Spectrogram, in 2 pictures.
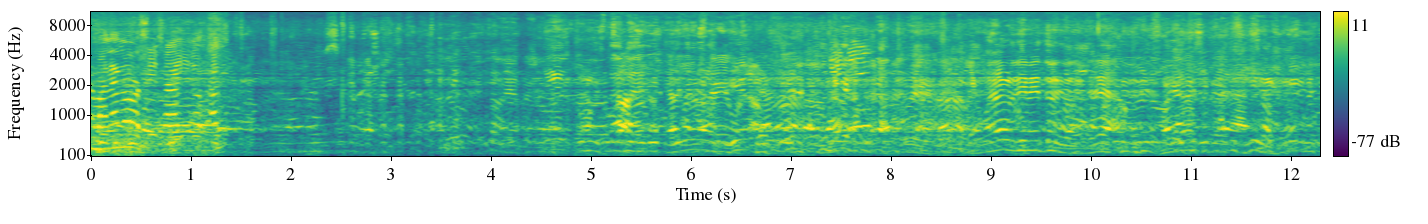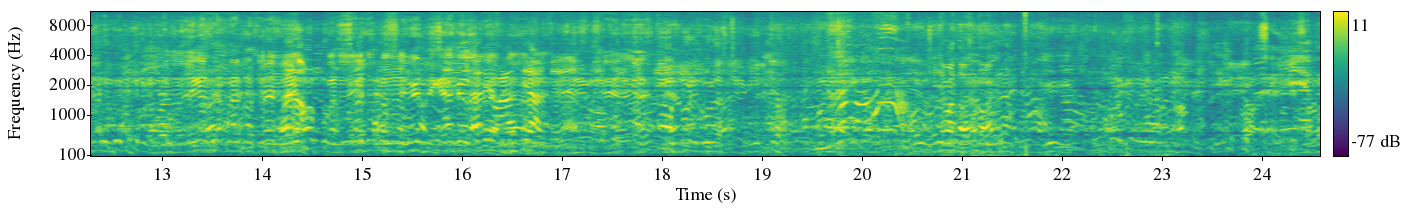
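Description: Several adults talk at once nearby, outdoors.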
